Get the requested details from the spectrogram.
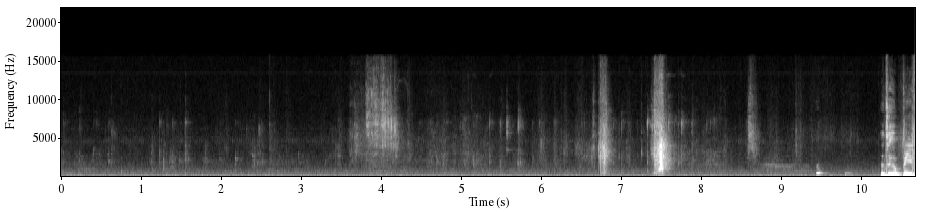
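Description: Fabric and straps rustle as a bag is handled.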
